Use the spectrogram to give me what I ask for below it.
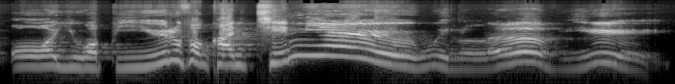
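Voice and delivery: high, slow, teary loving coo; voice of the universe. Pretend. Fish and universe telling snorkeling speaker she is loved, slow teary high coo. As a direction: let the ocean speak to you with tender tears, very slowly. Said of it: "the universe is looking at me going".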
